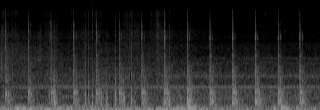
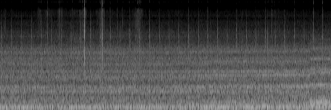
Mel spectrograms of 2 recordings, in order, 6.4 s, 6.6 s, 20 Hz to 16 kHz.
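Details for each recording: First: Chinese diesel heater with fuel-related error codes E08/E10 after installation changes, running rich and smoking while glow plugs heat: soft steady fuel pump ticking about twice a second over low hum, burner never catches; failed startup. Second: Chinese diesel garage heater after fuel line fixes for E08/E10 fuel error codes, a minute or two after start: steady fan rush on high with fast, even pump ticking about four per second, exhaust clear with no smoke; running healthy.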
